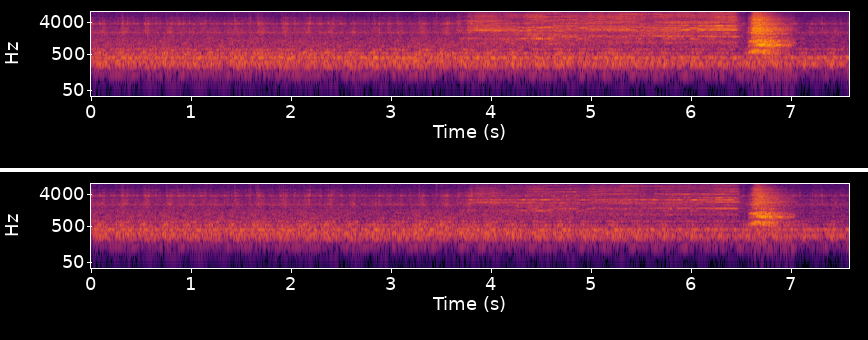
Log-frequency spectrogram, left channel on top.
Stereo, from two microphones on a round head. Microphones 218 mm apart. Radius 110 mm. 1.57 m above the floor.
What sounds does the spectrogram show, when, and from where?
3.6 s cutlery clinking: 75° left (ahead or behind), 4.5 m
6.6 s a bird: 90° left, 6.5 m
